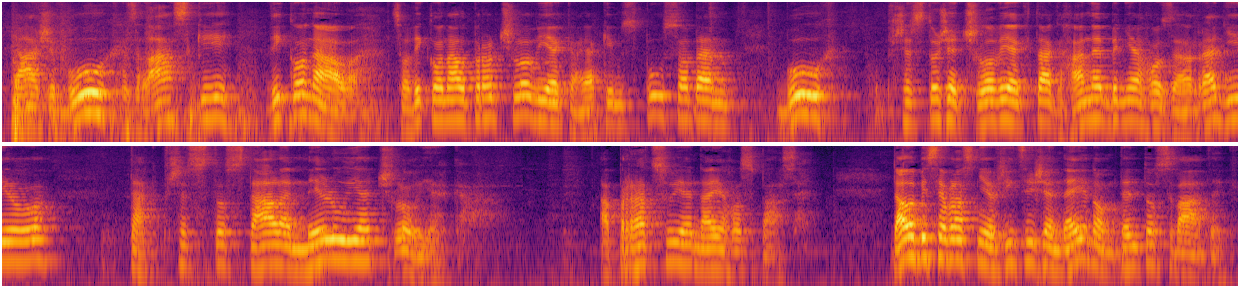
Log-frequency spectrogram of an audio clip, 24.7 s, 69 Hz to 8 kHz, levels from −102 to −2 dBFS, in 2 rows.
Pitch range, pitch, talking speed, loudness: 130-160 Hz, 145 Hz, 90 wpm, -20 LUFS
